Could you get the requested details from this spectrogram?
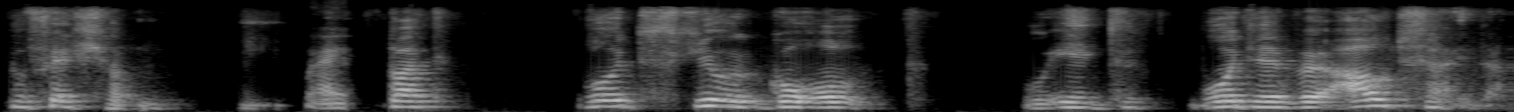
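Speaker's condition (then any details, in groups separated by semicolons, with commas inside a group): Cerebral palsy; from birth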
